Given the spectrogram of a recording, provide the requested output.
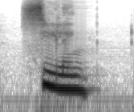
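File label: "ceiling", British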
